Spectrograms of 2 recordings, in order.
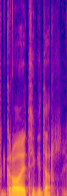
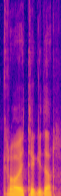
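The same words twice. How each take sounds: The two takes are said the same way.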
